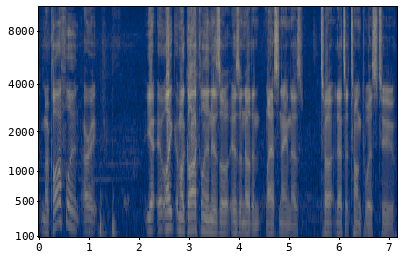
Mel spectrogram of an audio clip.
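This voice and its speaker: A man's voice: medium pitch, measured pace, smooth. A young man with a Southern US accent giving casual, chatty live commentary on a car race, with loose slang. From American South. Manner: chatty, loose, laughs often, says dude and like.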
